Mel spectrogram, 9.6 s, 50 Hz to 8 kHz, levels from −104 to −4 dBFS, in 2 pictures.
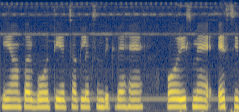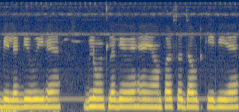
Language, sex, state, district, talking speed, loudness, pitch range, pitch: Hindi, female, Rajasthan, Bikaner, 165 wpm, -15 LUFS, 195-200 Hz, 195 Hz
